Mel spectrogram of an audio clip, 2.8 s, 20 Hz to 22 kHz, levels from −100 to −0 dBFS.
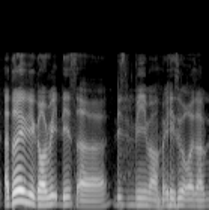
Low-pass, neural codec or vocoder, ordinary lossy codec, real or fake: none; none; none; real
